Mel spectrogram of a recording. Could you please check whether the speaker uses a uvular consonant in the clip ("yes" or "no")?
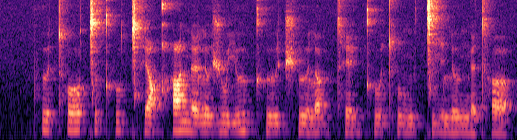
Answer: yes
